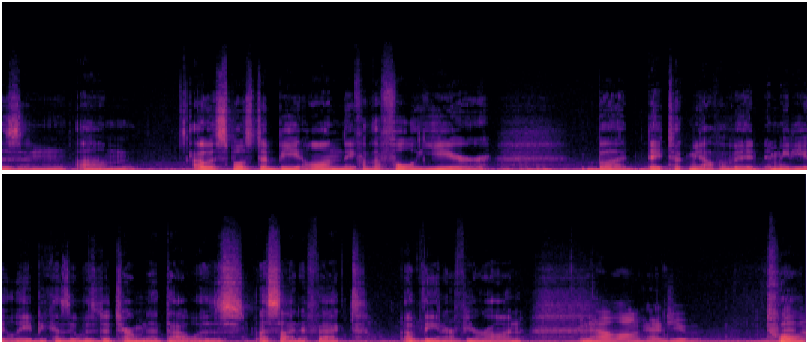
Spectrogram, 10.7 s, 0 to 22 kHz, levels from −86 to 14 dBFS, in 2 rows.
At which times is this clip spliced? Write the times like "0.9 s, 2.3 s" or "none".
2.4 s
